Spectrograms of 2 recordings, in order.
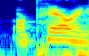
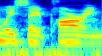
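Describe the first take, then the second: First: The first vowel sounds like 'air'. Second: The first vowel sounds like 'ar'. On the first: This is the standard pronunciation. "that's probably the, the correct way to pronounce it" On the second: This is how people say it where the speaker is from. "where I'm from, we say parring"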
